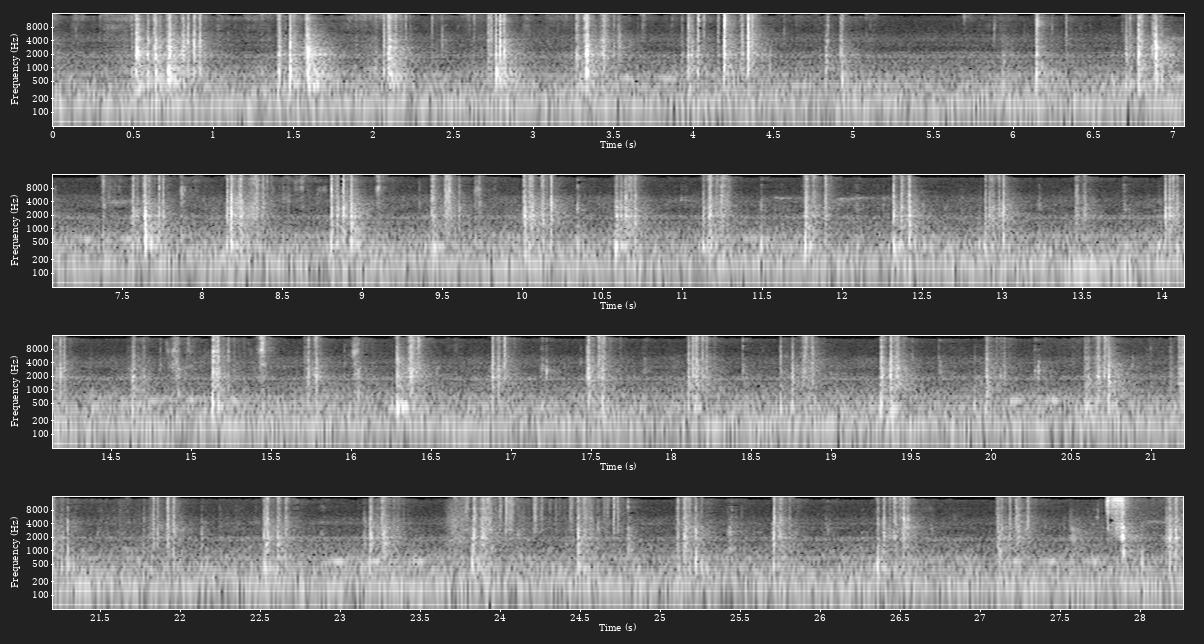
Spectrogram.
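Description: Uncooked basmati rice grains being crunched between the teeth: a rapid, irregular run of sharp cracks, several a second, loudest in the first few seconds.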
